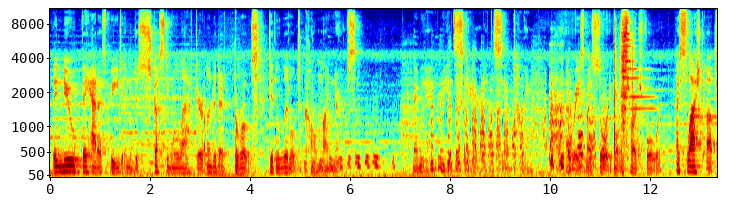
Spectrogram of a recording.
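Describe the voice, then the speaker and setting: Low voiced guy narrating a roleplay action scene, roomy echo, music blasting underneath. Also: normal speed. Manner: dramatic, storytelling. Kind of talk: first-person audio roleplay narration. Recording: echoey room with loud music.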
